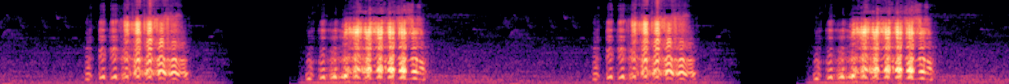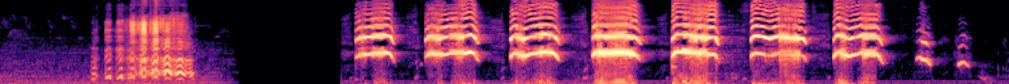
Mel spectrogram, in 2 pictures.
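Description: Bleating animal calls, five of them about two to three seconds apart, each lasting about a second with a quavering pulse. In the last third comes a quick run of about ten shorter, higher, wavering calls.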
